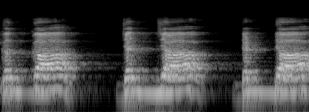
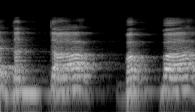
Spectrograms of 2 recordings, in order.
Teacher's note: ਤੁਹਾਨੂੰ ਛੋਟੀ ਜਿਹੀ ਆਪਣੇ ਆਪ ਗਲੇ ਚ ਆਵਾਜ਼ ਕੰਬਣੀ ਮਹਿਸੂਸ ਹੋਊਗੀ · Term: ਸੰਘੋਸ਼ ਨਾਦੀ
